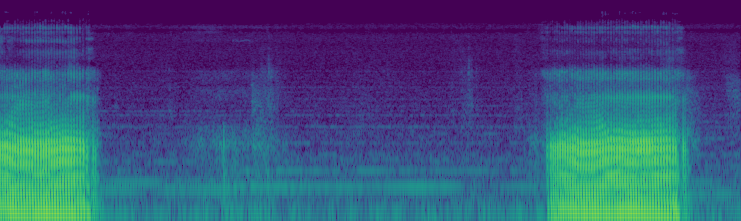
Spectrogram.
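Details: Pug napping with tongue sticking out, snoring away: snoring.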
